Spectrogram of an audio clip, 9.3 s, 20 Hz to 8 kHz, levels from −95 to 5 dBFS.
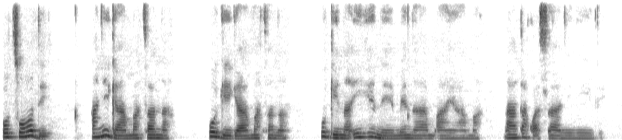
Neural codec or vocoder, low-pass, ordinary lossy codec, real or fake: none; none; none; real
